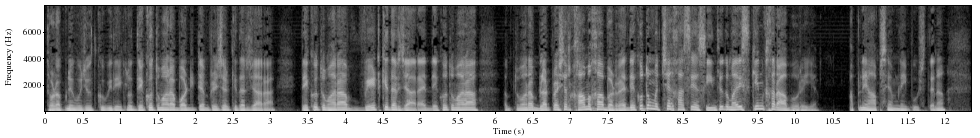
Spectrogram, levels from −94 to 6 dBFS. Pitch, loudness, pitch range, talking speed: 130 Hz, -20 LUFS, 110-155 Hz, 250 wpm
